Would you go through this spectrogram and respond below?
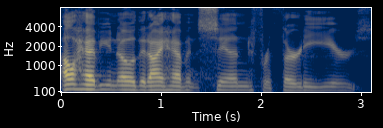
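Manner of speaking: mock-condescending tone. Telling of a woman who came up to a preacher after a sermon, mimicking a condescending tone. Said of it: "in this condescending tone".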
